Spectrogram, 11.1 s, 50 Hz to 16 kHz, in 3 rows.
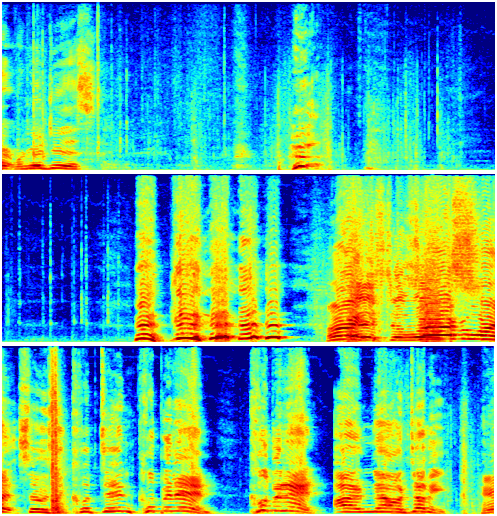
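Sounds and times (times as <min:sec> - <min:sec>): person laughing: 0:04.7 - 0:05.9.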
